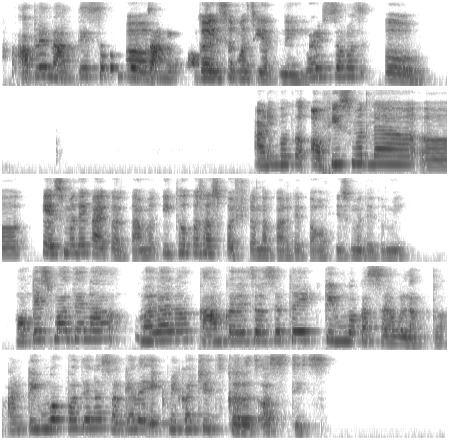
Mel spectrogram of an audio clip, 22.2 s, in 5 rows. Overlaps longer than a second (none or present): none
